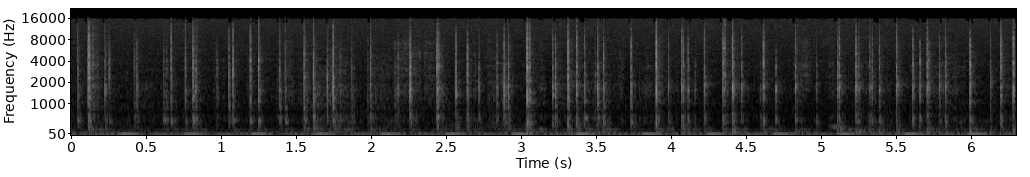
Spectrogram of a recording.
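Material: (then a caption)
Paper. Long nails on both hands tap and scratch the glossy cover of a blue paperback book with solid paper pages, lying on top of a stack of books. The result is a steady run of quick, dry clicks and taps mixed with short scratching strokes, each with a soft low thump and almost no ring.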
